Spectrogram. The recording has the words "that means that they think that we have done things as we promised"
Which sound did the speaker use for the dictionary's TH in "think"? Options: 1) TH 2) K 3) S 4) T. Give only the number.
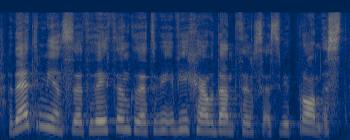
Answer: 1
